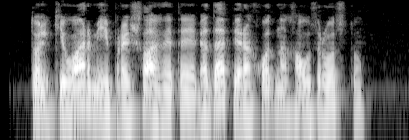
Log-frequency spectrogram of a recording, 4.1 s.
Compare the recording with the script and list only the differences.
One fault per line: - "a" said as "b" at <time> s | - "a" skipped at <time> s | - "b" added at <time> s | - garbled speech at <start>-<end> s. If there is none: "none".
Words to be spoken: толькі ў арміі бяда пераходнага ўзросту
- "прайшла гэтая" added at 1.2 s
